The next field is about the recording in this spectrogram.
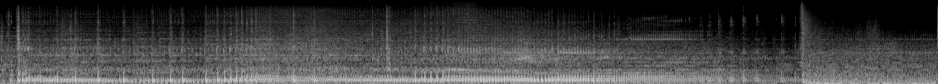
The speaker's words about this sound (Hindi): चलिए उसे चौके लाना जरूरी है पकड़ के बाइक स्टार्ट कीजिए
